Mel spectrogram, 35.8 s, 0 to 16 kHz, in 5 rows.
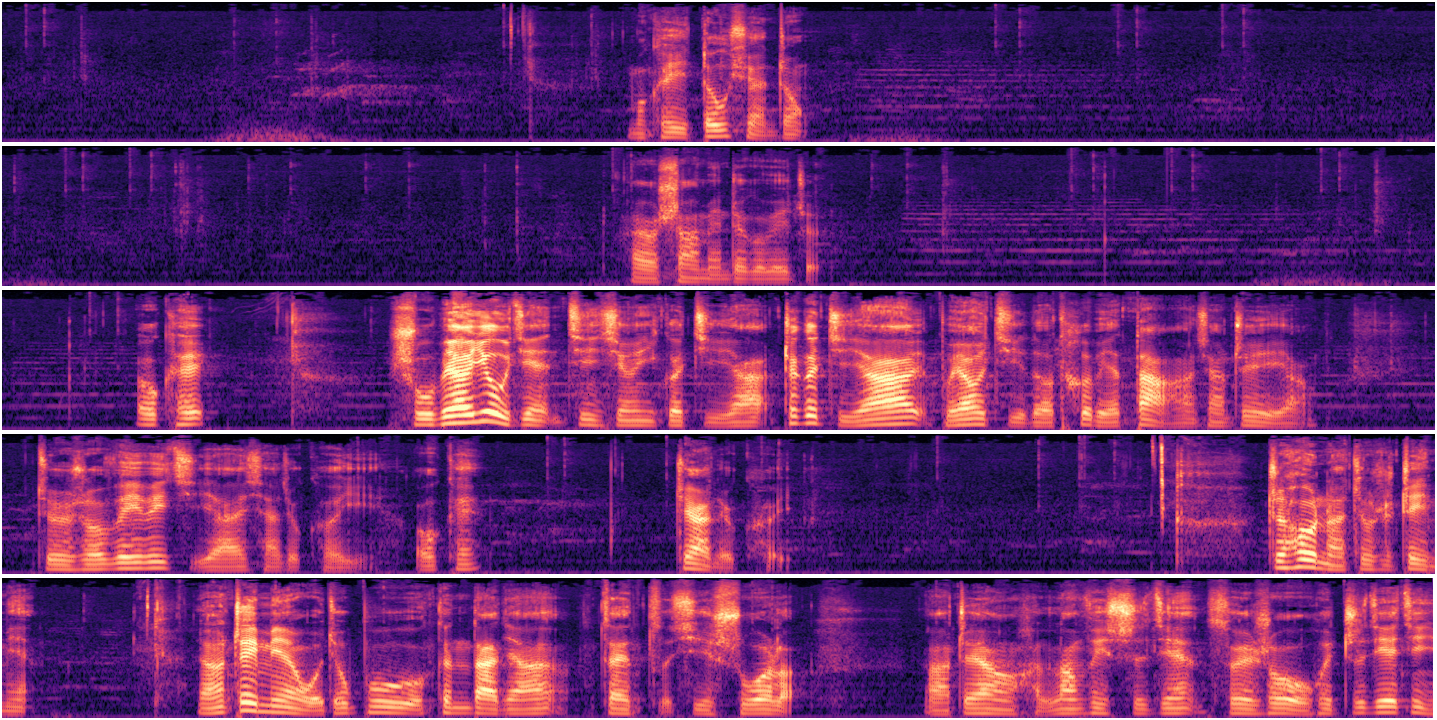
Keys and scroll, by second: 3.2 ctrl+z, 20.9 ctrl+z.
